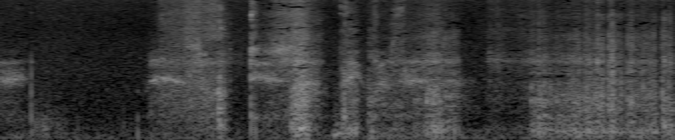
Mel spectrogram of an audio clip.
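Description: Fingertips and short nails scratch and rub across the textured surface of a flat, thin silver holographic glitter paper or cardstock sheet. Quiet, airy scratching and brushing strokes come in uneven bursts with brief pauses between them.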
